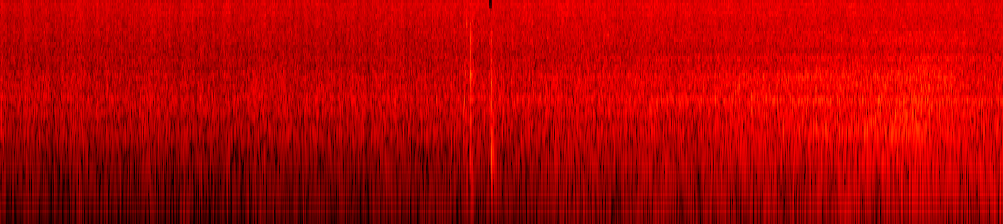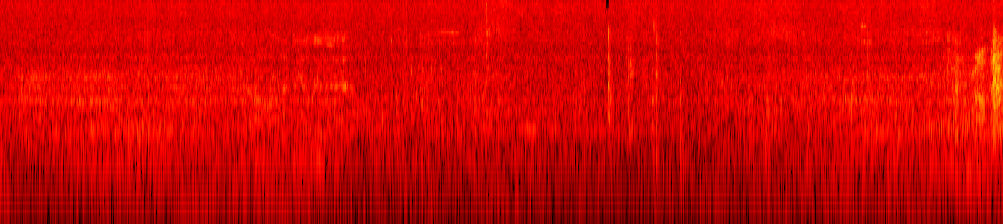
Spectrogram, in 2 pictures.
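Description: A bus engine rumbles and grows louder as the bus pulls away.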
